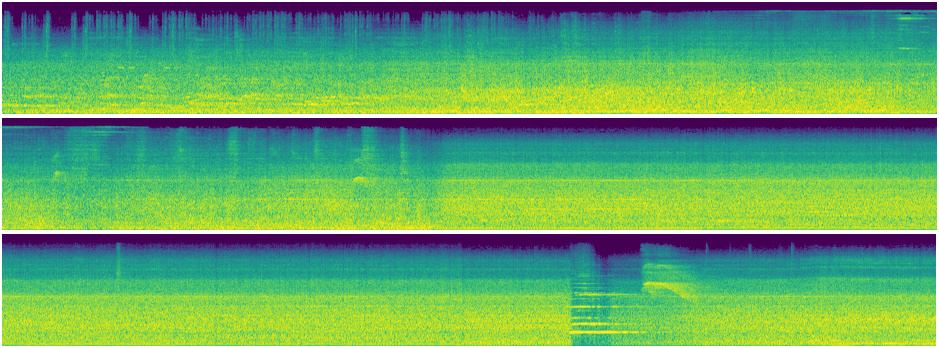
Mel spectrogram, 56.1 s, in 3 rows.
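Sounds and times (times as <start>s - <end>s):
train rolling noise: 0.0s - 56.0s
wheel squeals: 19.7s - 21.4s, 25.6s - 26.3s.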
